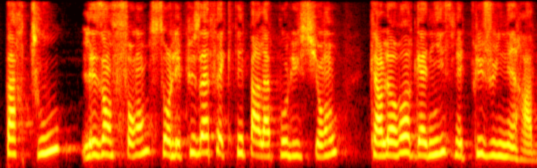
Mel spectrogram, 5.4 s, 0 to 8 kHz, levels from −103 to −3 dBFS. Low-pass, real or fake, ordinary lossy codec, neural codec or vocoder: none; fake; none; codec, 16 kHz, 8 kbps, FunCodec, trained on LibriTTS, 25 frames a second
